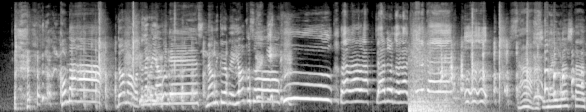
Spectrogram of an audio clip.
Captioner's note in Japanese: 爆発音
